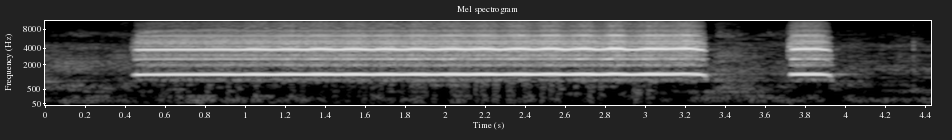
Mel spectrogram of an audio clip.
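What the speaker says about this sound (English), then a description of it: "Now this one is called the high E flat or high D sharp." A recorder sounds a high E flat, one steady, bright, piercing held note of about three seconds. A short second blow follows, close and loud, with no talking.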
